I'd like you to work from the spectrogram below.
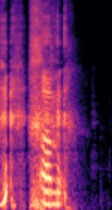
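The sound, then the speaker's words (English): A dog named Arthur, worked up and excited, pants in quick, breathy bursts, then lets out a short, high whimper before falling quiet. “He'll sit next to you. And he's a little worked up.”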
